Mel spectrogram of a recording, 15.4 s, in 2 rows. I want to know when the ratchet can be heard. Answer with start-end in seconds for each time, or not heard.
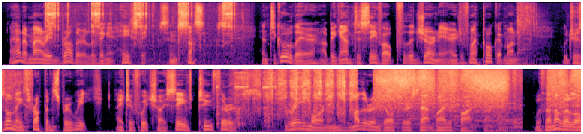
0.6-3.2, 6.8-8.1, 10.6-12.4.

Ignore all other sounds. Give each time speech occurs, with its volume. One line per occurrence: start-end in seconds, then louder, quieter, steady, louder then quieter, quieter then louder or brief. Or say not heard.
0.1-15.3 steady.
